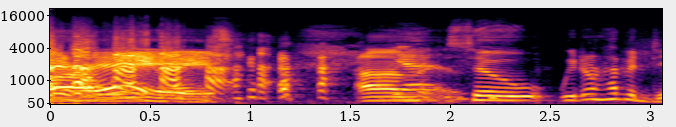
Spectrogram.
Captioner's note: laughing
